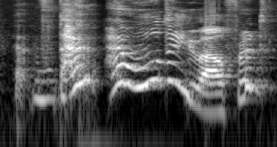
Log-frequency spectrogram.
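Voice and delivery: very high, stammering disbelief; baffled, pitch shooting up; incredulous question. Acted. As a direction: squeak out the question in amazement. Batman baffled by butler's age.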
